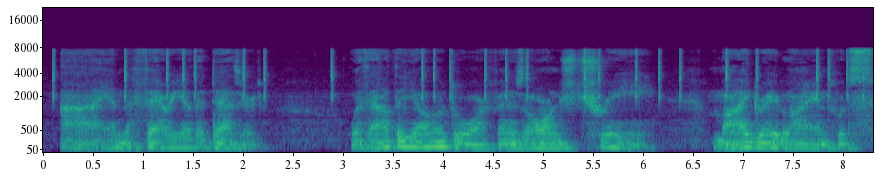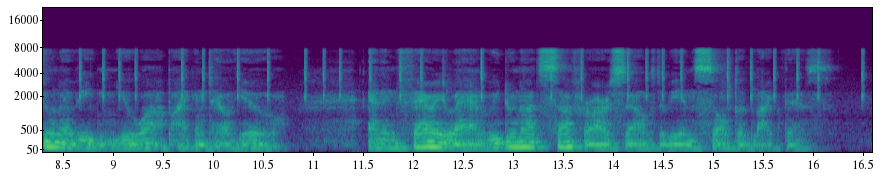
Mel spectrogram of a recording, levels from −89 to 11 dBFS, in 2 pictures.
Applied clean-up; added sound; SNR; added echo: none; Typing; 14 dB; reverberation time 0.3 s.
